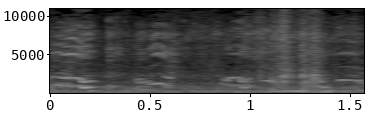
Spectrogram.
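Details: Standard Poodle puppies, 23 days old, the litter of the dog Josephine, born 5 August 2014 and recorded 27 August 2014: thin, high squeaking whimpers overlap and repeat throughout, rising and falling in short slides over a steady low background hiss.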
